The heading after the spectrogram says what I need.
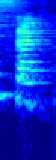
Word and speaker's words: sac: Sac in French is bag. sac. The C is the thing that you pronounce, is the thing that you put the most emphasis on.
